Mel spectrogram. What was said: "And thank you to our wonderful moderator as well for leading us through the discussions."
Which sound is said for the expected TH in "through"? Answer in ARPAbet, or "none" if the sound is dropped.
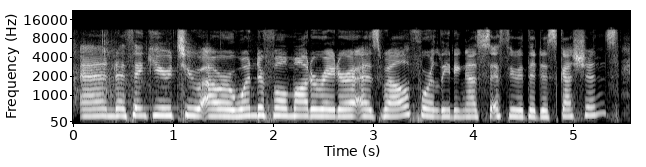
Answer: TH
